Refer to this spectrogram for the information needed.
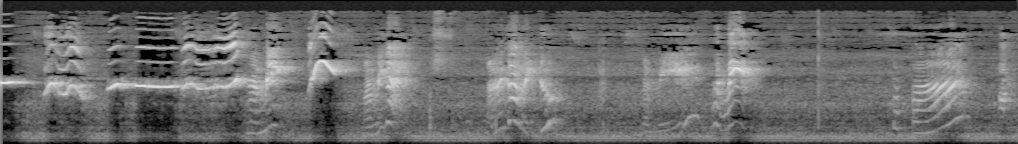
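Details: Pet parrot called mithu vocalising indoors, mixing steady whistled notes, sliding squeaks and rapid upward glides in irregular bursts over several seconds, with soft human speech and background music.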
